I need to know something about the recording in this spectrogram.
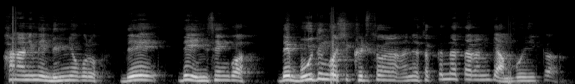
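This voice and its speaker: Male pastor, sermon, fairly high voice, emphatic rhetorical questions, loud bursts and soft asides. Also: brisk. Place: church sanctuary.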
